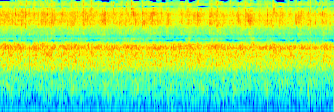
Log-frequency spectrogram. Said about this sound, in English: Okay, give them a round of applause as they come up.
